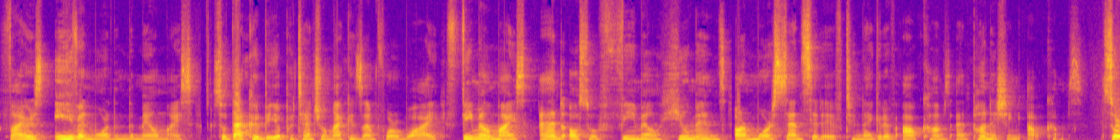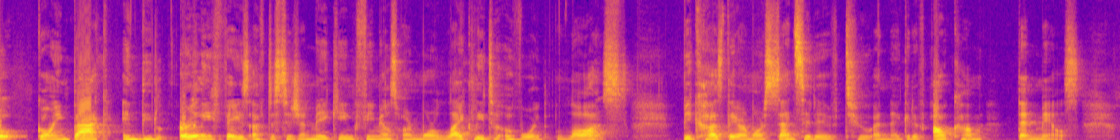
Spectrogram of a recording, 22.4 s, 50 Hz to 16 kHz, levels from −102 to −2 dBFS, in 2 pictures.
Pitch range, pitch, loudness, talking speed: 170-205 Hz, 185 Hz, -15 LUFS, 155 wpm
